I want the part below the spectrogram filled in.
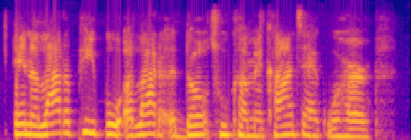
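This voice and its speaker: The speaker is a woman with an American accent. Her voice sounds somewhat breathy. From Milwaukee, Wisconsin. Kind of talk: interview.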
